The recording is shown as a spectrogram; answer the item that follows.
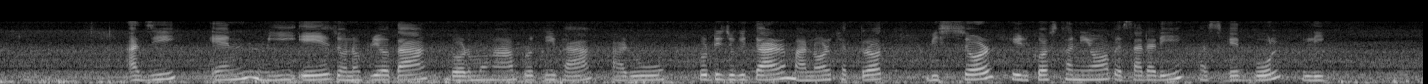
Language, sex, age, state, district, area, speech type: Assamese, female, 45-60, Assam, Nalbari, rural, read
